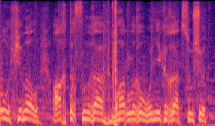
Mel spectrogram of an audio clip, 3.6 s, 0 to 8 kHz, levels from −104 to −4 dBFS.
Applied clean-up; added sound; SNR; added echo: none; Telephone; 11 dB; none.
